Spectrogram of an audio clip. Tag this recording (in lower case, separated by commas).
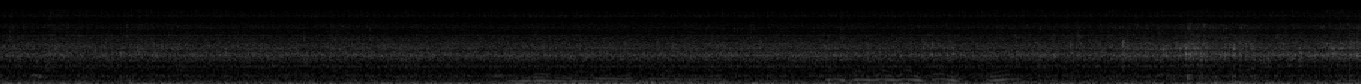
gurgling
